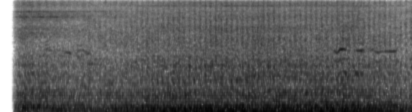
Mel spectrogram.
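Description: Helicopter running on the ground with its rotor turning: a loud, steady low beat of the rotor over the engine.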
